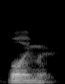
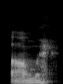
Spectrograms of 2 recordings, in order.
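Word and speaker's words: Bäumer: I learned that it's this is pronounced as boymer not balmer.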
